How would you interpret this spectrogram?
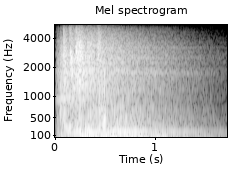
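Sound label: ambience crane winch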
